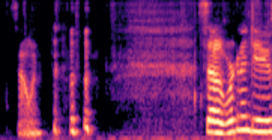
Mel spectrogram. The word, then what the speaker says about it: Samhain: um sellin or champagne i used to say sam hand all the time and then someone's like well it's pronounced sound so we're going to do saw one first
